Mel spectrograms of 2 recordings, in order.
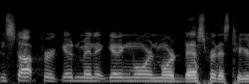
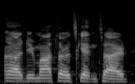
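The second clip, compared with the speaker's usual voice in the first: usual speaking voice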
